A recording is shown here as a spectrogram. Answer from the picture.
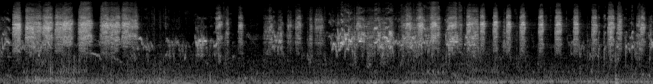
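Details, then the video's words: Budgerigar colony chirping in an aviary: loud, shrill warbling chatter with thin whistled notes, a short lull, then renewed chatter ending in a string of rapid, clipped chirps. "Budgies birds chirping sounds"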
